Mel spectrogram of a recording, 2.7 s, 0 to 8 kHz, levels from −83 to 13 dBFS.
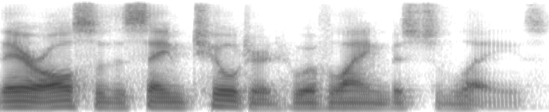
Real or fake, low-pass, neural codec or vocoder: fake; 7.2 kHz; codec, 16 kHz, 0.2 kbps, FocalCodec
